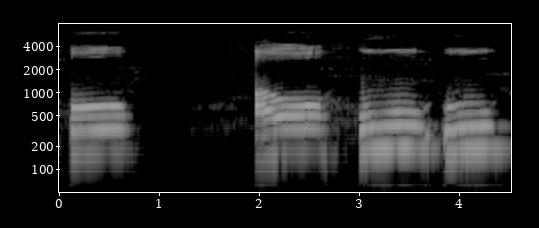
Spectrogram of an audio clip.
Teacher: वृत्तिमुखी मतलब जिसको बोलने में होंठ गोले हो जाए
